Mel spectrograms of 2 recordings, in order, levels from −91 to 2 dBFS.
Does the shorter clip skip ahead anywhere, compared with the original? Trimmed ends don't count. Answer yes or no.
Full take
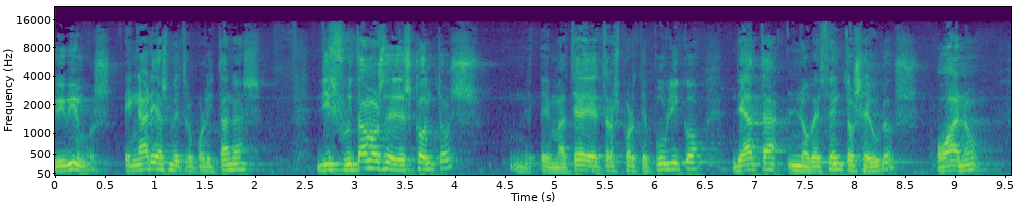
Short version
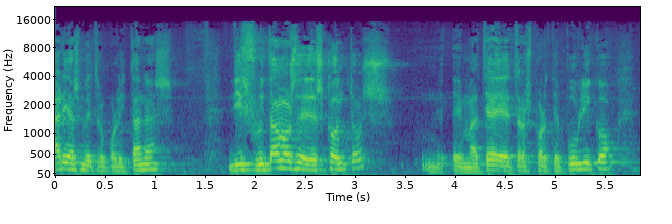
no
